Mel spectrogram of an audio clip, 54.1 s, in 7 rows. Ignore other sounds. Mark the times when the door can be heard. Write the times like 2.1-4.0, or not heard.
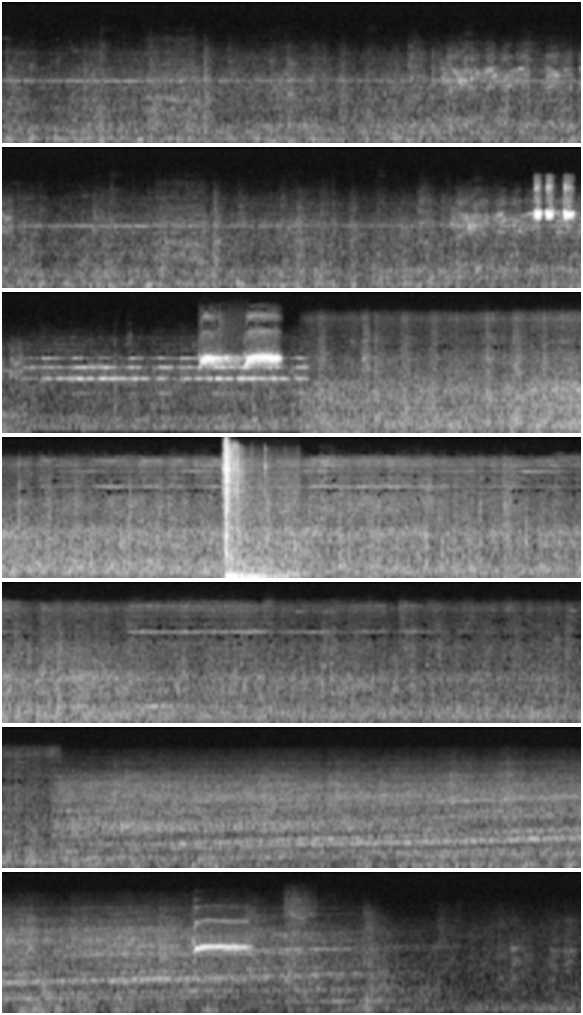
26.1-27.1.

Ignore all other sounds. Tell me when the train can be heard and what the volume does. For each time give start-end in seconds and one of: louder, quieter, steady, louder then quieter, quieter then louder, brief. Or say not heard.
0.0-54.0 louder then quieter.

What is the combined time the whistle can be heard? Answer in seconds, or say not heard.
3 s.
